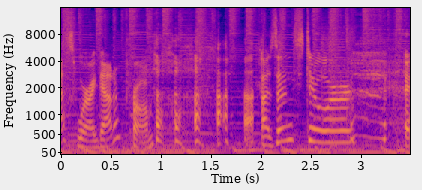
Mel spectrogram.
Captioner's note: laughing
